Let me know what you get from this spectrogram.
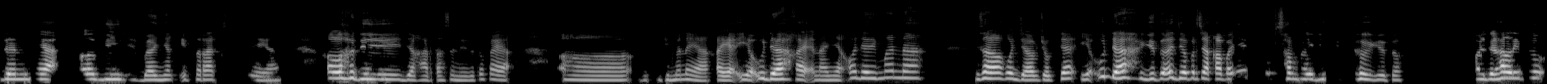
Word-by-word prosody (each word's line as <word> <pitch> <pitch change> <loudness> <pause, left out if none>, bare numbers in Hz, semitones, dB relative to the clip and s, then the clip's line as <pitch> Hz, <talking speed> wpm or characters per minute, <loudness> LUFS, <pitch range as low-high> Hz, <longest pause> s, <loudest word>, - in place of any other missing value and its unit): dan 240 0 +2
kayak 240 -3 +3 0.3
lebih 235 -1 +1 0.2
banyak 210 +1 -1
interaksinya 220 0 -9
ya. - - -9 0.5
Kalau 290 0 +7
di 245 0 +2 0.4
Jakarta 195 -2 -6
sendiri 195 -3 -8
tuh 240 - -11
kayak, 215 -4 -5 0.5
eee, 200 - -4 0.2
gi 195 - -17 0.2
gimana 215 +2 -5
ya, 185 -3 -2
kayak 195 -2 +1
ya 215 - +1
udah, 250 -3 +7
kayak 220 -1 0
nanya, 200 0 -3
"Oh, 295 - -2
dari 290 -1 +1
mana?" 305 -1 -3 0.5
Misal 270 +2 +6
aku 270 0 +2
jawab 205 -2 +1
Jogja, 245 +7 0
ya 235 - -3
udah, 305 -5 +5
gitu 255 +2 -2
aja 280 0 +4
percakapannya, 265 +2 0 0.2
cukup - - -20
sampai 250 - -2
di 230 - -3
situ 235 +2 -5 0.2
gitu. 210 -1 -6 0.8
Padahal 245 +4 +5
itu, 285 +1 -10
235 Hz, 155 wpm, -22 LUFS, 210-270 Hz, 0.8 s, Kalau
